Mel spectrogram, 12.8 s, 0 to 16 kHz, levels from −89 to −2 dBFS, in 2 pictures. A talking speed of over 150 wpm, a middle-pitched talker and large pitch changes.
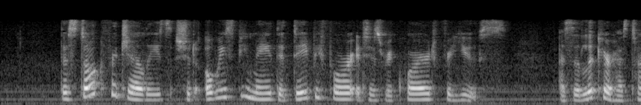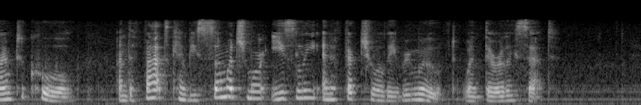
No: average, 180 wpm; high, 205 Hz; wide, 5.7 semitones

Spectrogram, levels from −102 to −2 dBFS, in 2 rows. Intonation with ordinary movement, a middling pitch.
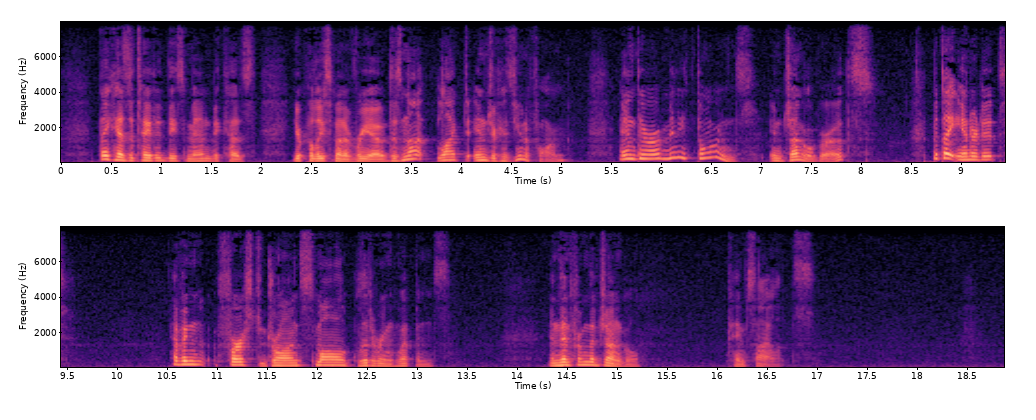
No: wide, 6.9 semitones; medium, 145 Hz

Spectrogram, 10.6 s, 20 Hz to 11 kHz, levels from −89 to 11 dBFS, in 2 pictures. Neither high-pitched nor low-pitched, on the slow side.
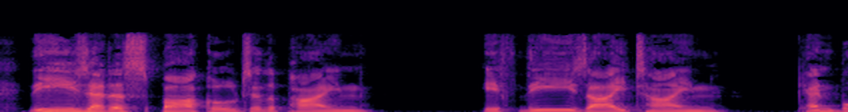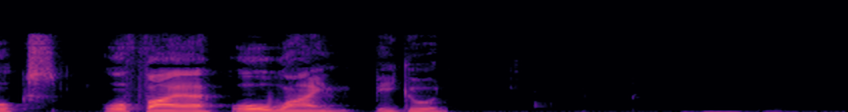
No: low, 120 Hz; slow, 110 wpm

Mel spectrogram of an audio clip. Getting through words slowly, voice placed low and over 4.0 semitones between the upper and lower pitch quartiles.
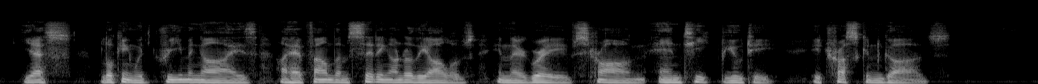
No: slow, 120 wpm; very low, 95 Hz; average, 3.1 semitones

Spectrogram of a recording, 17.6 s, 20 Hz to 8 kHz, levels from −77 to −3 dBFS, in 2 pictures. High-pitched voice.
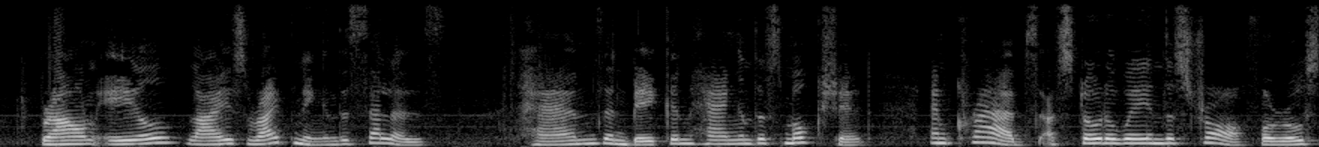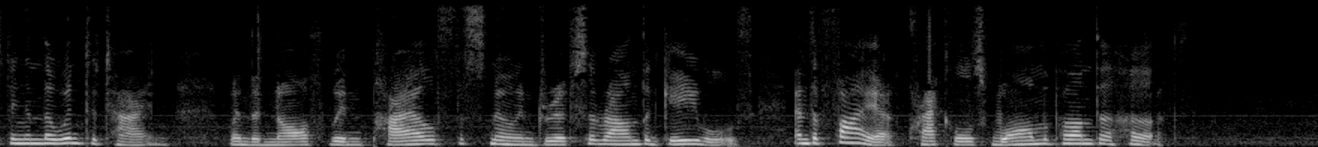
Yes: high, 200 Hz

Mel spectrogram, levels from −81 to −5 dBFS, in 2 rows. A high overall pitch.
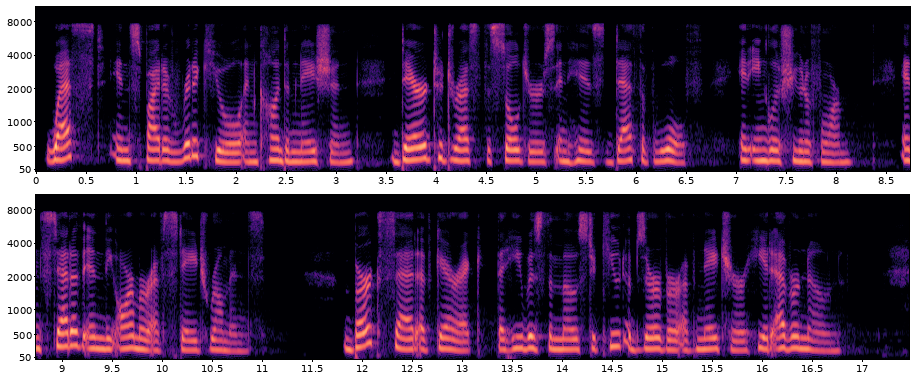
Yes: high, 210 Hz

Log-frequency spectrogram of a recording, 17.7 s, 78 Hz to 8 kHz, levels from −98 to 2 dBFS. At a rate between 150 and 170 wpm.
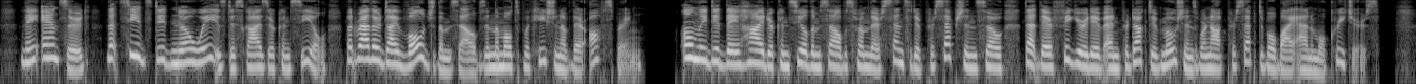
Yes: average, 155 wpm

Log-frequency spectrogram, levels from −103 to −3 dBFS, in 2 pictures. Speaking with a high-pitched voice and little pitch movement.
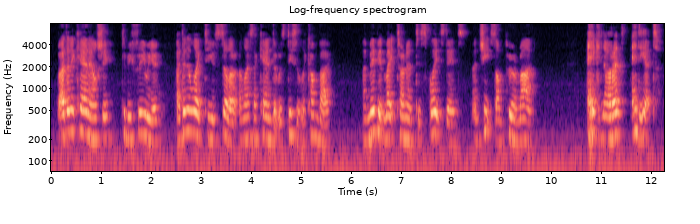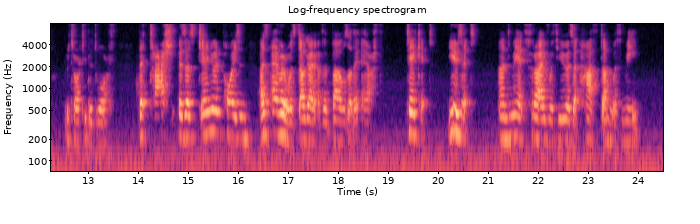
No: high, 205 Hz; average, 3.6 semitones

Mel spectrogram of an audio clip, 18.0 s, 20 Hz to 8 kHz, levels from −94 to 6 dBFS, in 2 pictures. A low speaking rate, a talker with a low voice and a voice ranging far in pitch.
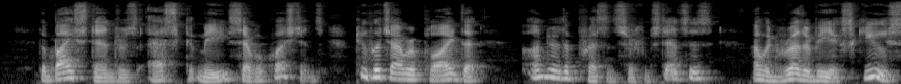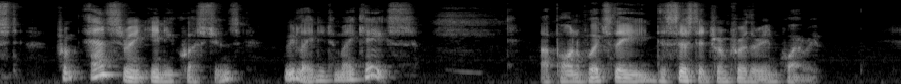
Yes: slow, 115 wpm; low, 105 Hz; wide, 8.2 semitones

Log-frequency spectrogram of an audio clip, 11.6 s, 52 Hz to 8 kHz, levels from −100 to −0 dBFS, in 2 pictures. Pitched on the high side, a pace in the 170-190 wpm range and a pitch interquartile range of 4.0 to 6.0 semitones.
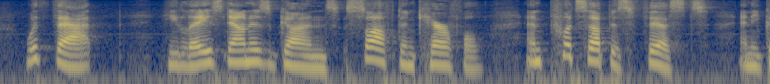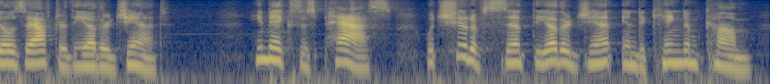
No: medium, 180 Hz; average, 180 wpm; average, 4.5 semitones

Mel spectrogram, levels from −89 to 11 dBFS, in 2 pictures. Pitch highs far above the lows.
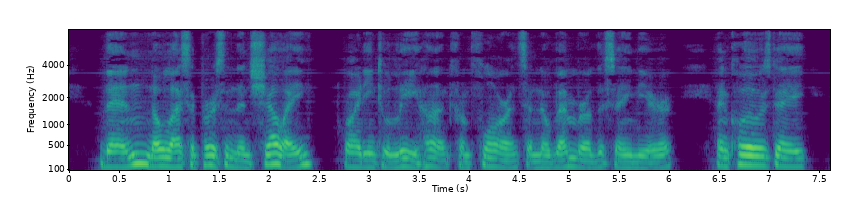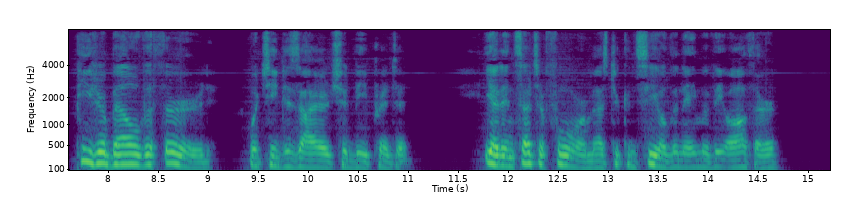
Yes: wide, 5.9 semitones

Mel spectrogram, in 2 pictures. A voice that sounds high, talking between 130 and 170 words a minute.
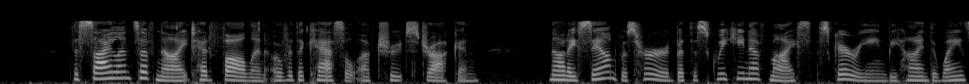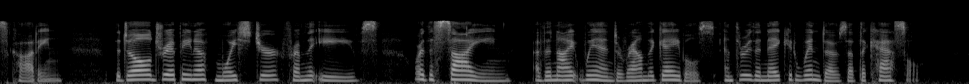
Yes: high, 195 Hz; average, 160 wpm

